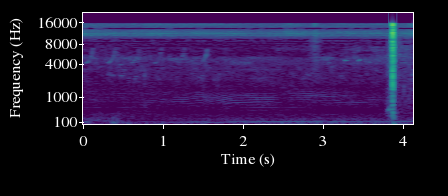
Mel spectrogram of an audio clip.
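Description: A golf iron strikes the ball once near the end, a single sharp click. Before it, faint bird calls and insect chirps.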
